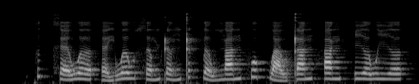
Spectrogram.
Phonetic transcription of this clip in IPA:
k ə˦˥ k̚ x ɛ˨˩˨ w əː˨˩ h ɛ˨˩˨ j w ə˧ w s ə˨˩˦ m ʈ ə˨˩˦ ŋ ʈ ə˦˥ k̚ l ə˨˩˨ w ŋ a˧˥ n f o˦˥ p̚ w a˨˩˨ w ʈ a˧˥ n h a˧ ŋ h i˧ ə̯ w i˧ ə̯

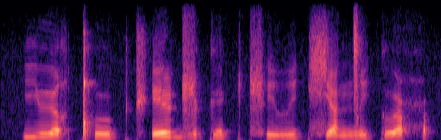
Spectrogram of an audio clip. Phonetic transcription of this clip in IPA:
j ɨː χ ǃʰ uː k t͡ʃʼ e ɖ͡ʐ ə k ɛ̤ k ʈ͡ʂʰ i β i k ɕ a ŋ͡ǀ i k ʊ ħ

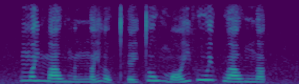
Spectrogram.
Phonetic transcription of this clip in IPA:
m ɐ˥ j m aː˧ w m ɵ˨ n n̪ ɐ˨˥ j l o˨˩ w t̪ʰ e˨ j t̪ o˥ w m ɔː˨˥ j f uː˥ j kʷ aː˧ w n̪ ɐ˧ k̚

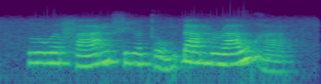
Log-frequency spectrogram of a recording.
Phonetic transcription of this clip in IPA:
l u˧ ə̯ f aː˧˥ ŋ s i˧ ə̯ t̪ o˨˩˦ m ɗ a˧ m ɹ a˧˥ w ɣ a˨˩ k̚

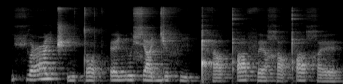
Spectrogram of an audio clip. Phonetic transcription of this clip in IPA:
ç ʊ˧ ʕ i˦ t͡ʃʼ i˨ t ɔ˧ t͡sʼ ɛ˦ ʎ ʊ˦ ɕ a˧ ɟ ɪ˧ f i˨ ǃʰ a˨ qʼ ɔ˦ f ɛ˧ χ ɛ˨ qʼ ɔ˦ χ ɛ˨

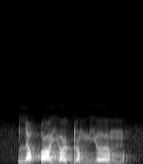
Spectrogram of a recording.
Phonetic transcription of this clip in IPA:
l i qʷ ɑ j ʌ ɖ ʌ m j ə m

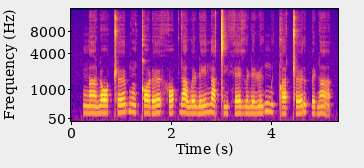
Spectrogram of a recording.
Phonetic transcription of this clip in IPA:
ŋ ã ɳ ɔ ǁ œ b õ ǃ ɔ ɽ œ h ɔ k ɖ a w œ ɳ e n a ǀ i h ɛ ɣ ɯ ɳ e ɭ ɨ ŋ͡m ɨ ǃ a ǁ œ ɾ ɯ k͡p ɘ ɖ ã

